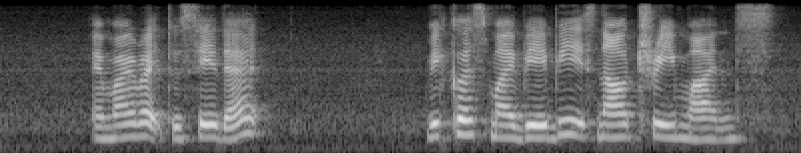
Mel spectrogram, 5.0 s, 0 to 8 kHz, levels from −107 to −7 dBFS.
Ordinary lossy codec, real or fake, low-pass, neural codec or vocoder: none; fake; 7.2 kHz; vocoder, 22.05 kHz, 80 mel bands, Vocos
